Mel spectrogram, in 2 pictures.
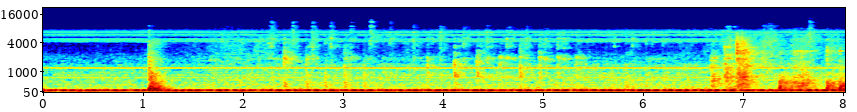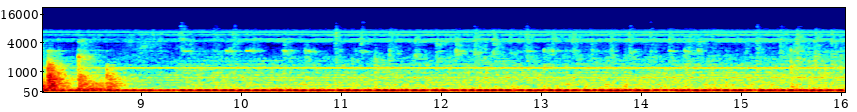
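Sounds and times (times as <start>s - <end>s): steady low hum: 0.0s - 16.0s
knocks and scrapes: 6.7s - 9.8s.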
